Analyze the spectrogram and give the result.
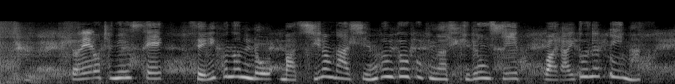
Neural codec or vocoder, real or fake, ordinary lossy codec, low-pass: codec, 16 kHz, 0.8 kbps, ZipCodec; fake; none; none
